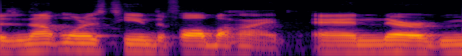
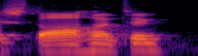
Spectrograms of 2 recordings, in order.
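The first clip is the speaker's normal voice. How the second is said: bad, weak put-on Boston accent; 5 dB quieter than usual. Quoting a Sixers catchphrase about star hunting, in a bad Boston accent. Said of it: "That's my best Boston accent there".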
